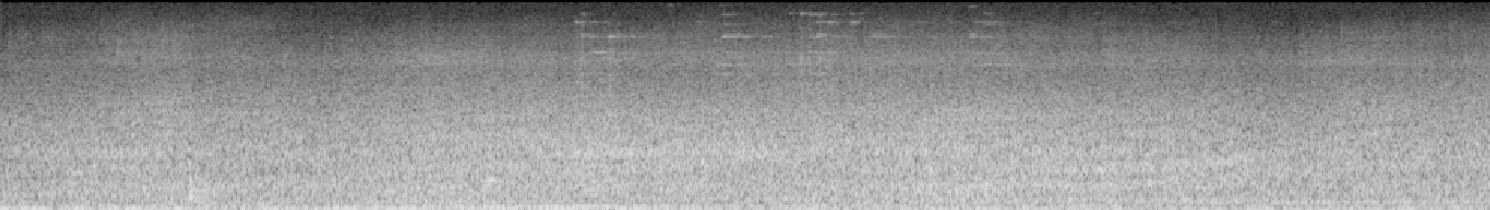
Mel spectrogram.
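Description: Steady road traffic noise: a continuous low rumble under an even hiss.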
